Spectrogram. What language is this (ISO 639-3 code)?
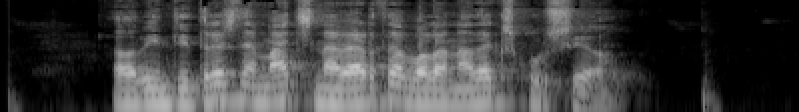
cat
